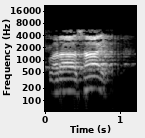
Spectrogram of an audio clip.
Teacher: Va is Hraswa, it is Laghu. Ra and Sa are Dirghas, they are Guru. So, Laghu, Guru, Guru is Yagana.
